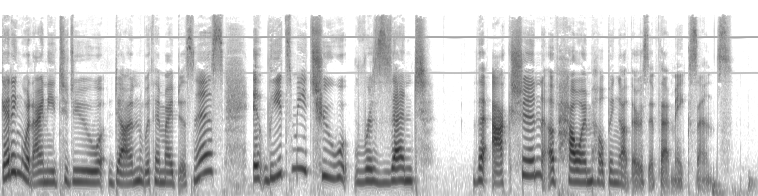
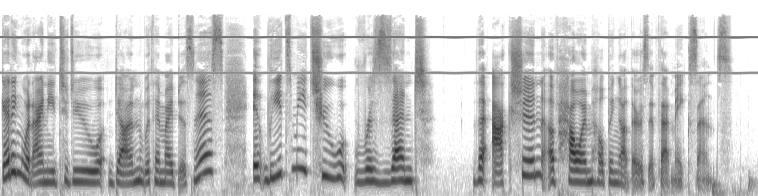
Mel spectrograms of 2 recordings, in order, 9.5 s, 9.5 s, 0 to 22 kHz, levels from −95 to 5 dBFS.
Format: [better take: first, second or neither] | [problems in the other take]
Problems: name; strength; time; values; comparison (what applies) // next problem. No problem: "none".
first | high-pitched whine; loud; throughout; 11 kHz, 9 dB below the speech; faint in the first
